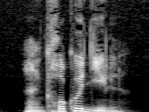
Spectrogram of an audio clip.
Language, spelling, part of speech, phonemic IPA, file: French, crocodile, noun, /kʁɔ.kɔ.dil/, Fr-crocodile.ogg
- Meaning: crocodile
